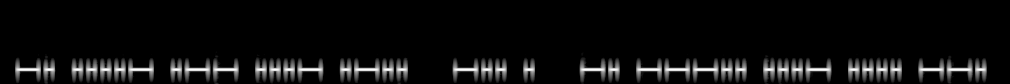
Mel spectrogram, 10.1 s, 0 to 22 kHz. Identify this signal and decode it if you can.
Morse code, heard as a keyed tone, about 17 wpm, 700 Hz. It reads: N4WVL DE N8VHG
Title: USA Callsign DE Callsign - 5 Characters - 17wpm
